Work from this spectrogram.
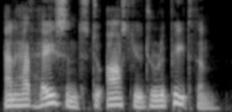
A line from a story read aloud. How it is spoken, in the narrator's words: they cried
